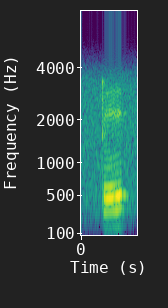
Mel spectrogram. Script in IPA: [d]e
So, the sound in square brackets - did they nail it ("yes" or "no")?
no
